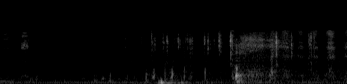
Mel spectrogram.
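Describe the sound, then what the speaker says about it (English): Hands mashed down onto a computer keyboard produce a scatter of soft, irregular key clatter, faint and distant at first and then a denser burst of presses toward the end. "take your hands, place them above your keyboard, and just mash them downward"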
